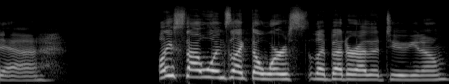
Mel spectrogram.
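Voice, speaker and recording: A loud voice at a moderate pace with lively intonation, on a very clean recording with a silent background. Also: woman, high pitch for a woman. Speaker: streamer interviewer. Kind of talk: casual chat.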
